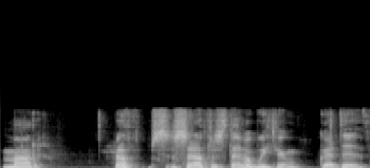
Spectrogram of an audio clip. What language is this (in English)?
Welsh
